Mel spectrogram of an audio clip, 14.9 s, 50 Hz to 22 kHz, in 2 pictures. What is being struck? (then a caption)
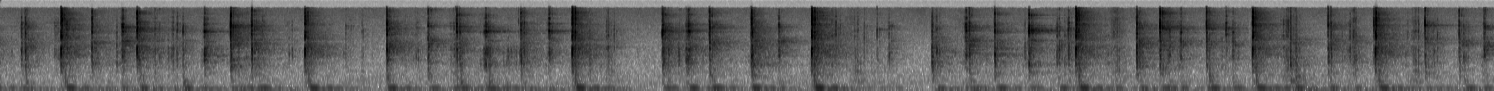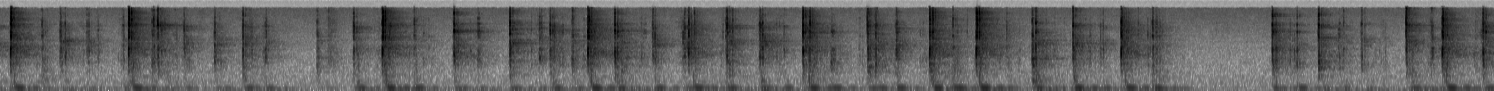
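Plastic computer keyboard. Fingertips with long natural nails type rapidly on a full-size black plastic computer keyboard with plastic keys and a hollow housing. A dense, steady stream of sharp, bright clacks rides over a constant low hum, with only brief lulls near 3, 4.5 and 13.7 seconds. Each keystroke dies away almost instantly.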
